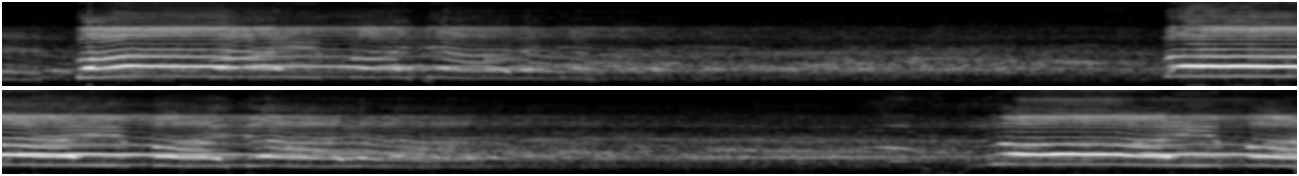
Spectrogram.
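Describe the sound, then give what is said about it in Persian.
A large audience wails and cries loudly in mourning on a night of martyrdom commemoration, voices rising together in three long, sustained waves of anguished sobbing, each surging in abruptly and then slowly fading. “کسی آروم گریه نکنه.”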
